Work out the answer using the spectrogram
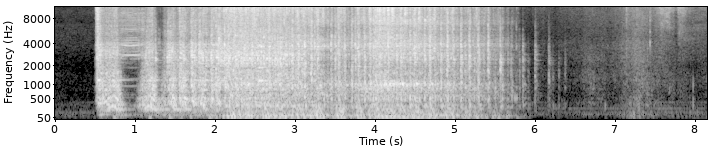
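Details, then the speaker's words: International DT360 diesel, planned 1973 Ford F250 swap, cranked on truck battery: fires instantly, runs rough and loud about five seconds, then dies; fuel system needs priming, air in fuel. "I'm sure the fuel system just needs prime. So, it took a couple of minutes of pumping with the uh the little manual pump on the side of the fuel pump."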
